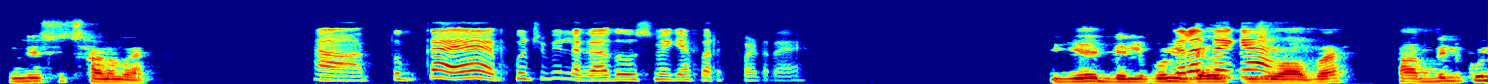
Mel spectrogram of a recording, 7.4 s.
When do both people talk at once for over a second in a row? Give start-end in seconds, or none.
none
